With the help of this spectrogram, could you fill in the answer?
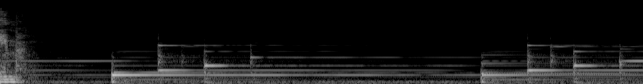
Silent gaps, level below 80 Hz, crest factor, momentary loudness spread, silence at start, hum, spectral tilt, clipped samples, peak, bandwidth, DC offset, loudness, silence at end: none; -54 dBFS; 20 dB; 22 LU; 0 s; none; -6.5 dB/octave; under 0.1%; -12 dBFS; 13 kHz; under 0.1%; -31 LUFS; 0 s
